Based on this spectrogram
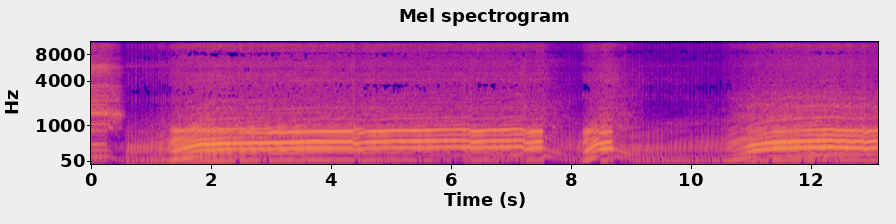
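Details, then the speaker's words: Echo PAS-2620 multi-tool with pole saw attachment and freshly tightened sharpened chain cutting branches: high steady buzz dips slightly as the blade bites then recovers; barely any bogging, healthy strong engine under load. "The PAS had, from what I saw, barely any bogging, and it was great. It powered through all of it and kept its speed up the entire way."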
